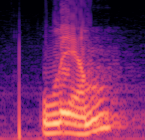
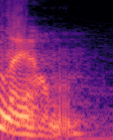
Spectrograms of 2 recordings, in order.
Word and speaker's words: limb: about food here are two silent B words that are both spelled with I but do not rhyme Lim and climb don't climb on that broken tree limb did you hear the difference in the two eye pronunciations climb has a long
